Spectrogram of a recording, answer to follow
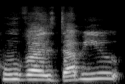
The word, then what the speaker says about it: Whova: By the hour, it's about WOVA, WHOVA. Yeah, it's called Hoover. It's WHO, right? Like you spelled it, WHOVA. I've been saying it wrong.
